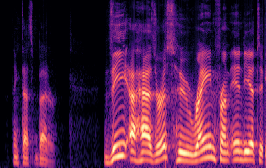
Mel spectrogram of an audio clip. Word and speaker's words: Ahasuerus: "Now it took place in the days of Ahasuerus." I say that, I think, wrong. That's the way I used to pronounce it. I'm going to say it Ahasuerus. I think that's better. "The Ahasuerus, who reigned from India to Ethiopia over 120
